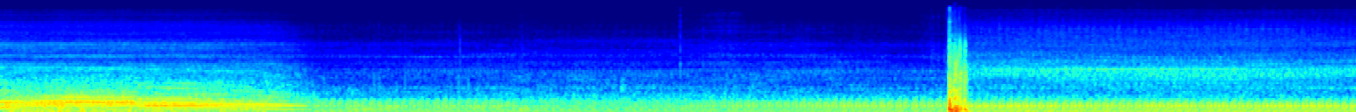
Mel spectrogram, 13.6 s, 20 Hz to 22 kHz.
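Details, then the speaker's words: 2020 BMW S1000RR with Brentune flash, warmed up after a good cold start at about 45°F, coils failed before: rev drops to a lumpy, uneven idle with a sharp pop and big power loss; misfire from one or two failed ignition coils. "one of the coils are definely out you can hear it it's kind of hard to hear it when the bike's just revving but big power loss right off the rip"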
